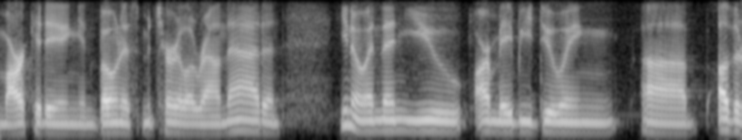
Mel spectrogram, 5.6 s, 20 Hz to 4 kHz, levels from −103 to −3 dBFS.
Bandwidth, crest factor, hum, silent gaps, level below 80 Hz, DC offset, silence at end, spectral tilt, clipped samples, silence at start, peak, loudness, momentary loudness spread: 4 kHz; 20 dB; none; none; -74 dBFS; under 0.1%; 0 s; -9.5 dB/octave; under 0.1%; 0 s; -6 dBFS; -26 LUFS; 6 LU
